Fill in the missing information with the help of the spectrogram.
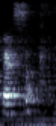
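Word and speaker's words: hesed (חסד): It's pronounced what? – Hesed? Yeah, hesed. H-E-S-E-D.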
